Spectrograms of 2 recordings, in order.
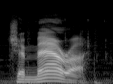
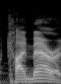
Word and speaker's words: chimera: like um Cerberus aa Chamara or chimera depending on how you want to pronounce it yeah that's a spell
